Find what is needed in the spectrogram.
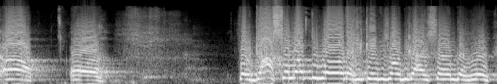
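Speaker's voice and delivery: fast, high, flustered recitation; nervous stammer. Retold or imitated. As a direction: rush the verse out, caught off guard. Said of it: "I'm still stuttering".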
